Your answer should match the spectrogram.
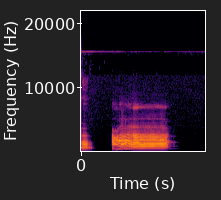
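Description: Cartoon character's wordless vocalizing: a sound falling in pitch that cuts off just after the start, then, after a short gap, a held mumble of about a second that bends up briefly and then stays level before stopping abruptly.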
